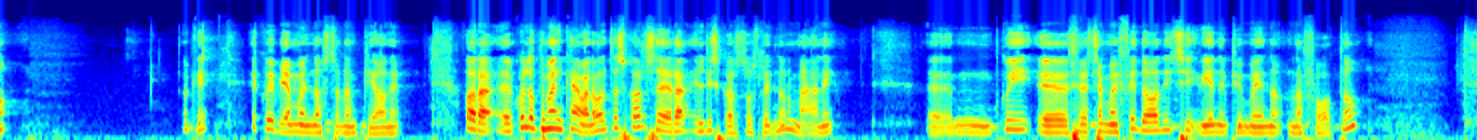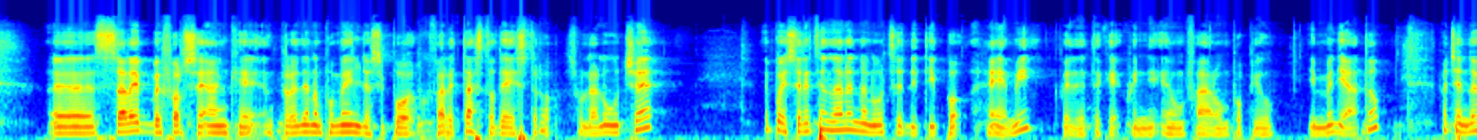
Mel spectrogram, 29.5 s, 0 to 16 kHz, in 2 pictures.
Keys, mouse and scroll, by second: 1.9-5.1 middle drag, 13.4 F12, 13.4 Escape, 19.7-21.6 right drag, 22.5 click, 24.4 click.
